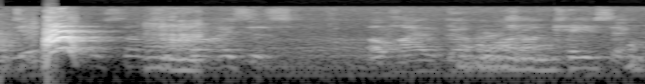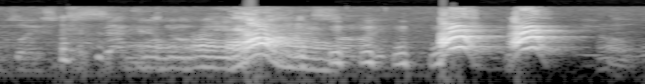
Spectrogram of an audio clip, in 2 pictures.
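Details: Keeshond, a female pet dog, in an angry fit: a sharp bark, then a woman's voice, then a louder yelping bark and two quick shrill barks near the end.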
